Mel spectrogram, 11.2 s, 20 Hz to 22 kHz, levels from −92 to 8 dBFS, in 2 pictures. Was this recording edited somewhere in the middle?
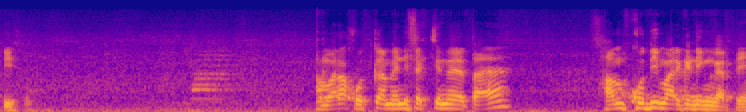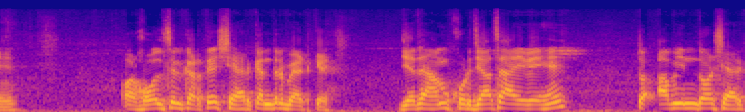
yes; 1 cut; at 2.4 s

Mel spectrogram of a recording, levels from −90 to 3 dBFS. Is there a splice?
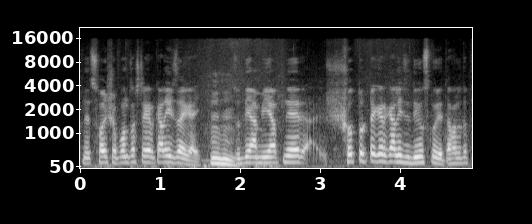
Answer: no; 0 cuts

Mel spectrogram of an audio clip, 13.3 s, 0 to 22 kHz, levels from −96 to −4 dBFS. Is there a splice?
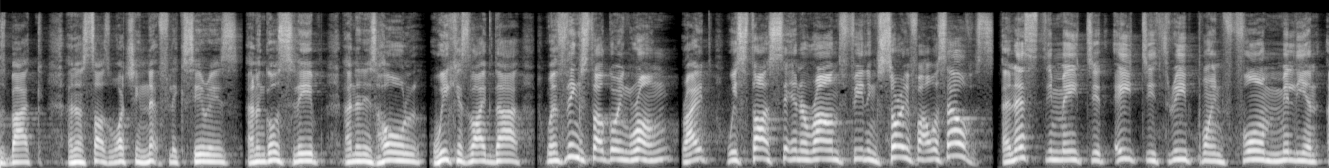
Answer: yes; 5 cuts; at 2.4 s, 4.2 s, 5.3 s, 6.7 s, 9.8 s

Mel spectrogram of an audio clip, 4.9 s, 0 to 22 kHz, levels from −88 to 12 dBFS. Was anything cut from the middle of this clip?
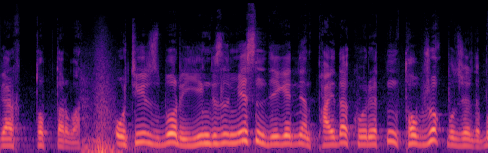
yes; 1 cut; at 1.0 s

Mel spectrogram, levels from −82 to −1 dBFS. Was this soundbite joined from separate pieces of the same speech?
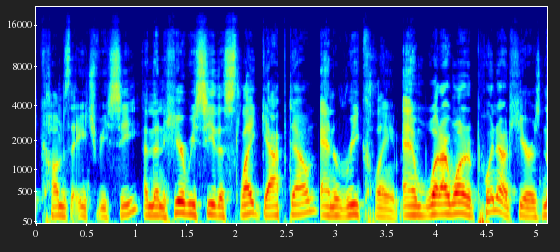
yes; 3 cuts; at 1.0 s, 2.8 s, 3.6 s

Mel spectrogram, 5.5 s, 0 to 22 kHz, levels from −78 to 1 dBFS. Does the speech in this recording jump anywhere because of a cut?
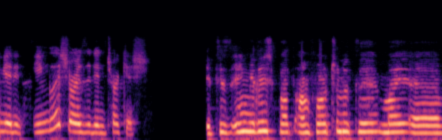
yes; 1 cut; at 3.7 s

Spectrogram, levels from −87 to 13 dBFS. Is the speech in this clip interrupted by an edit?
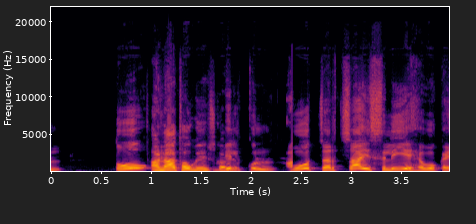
yes; 1 cut; at 2.3 s

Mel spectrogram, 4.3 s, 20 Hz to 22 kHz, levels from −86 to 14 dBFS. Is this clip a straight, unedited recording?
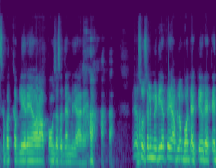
no; 1 cut; at 2.8 s

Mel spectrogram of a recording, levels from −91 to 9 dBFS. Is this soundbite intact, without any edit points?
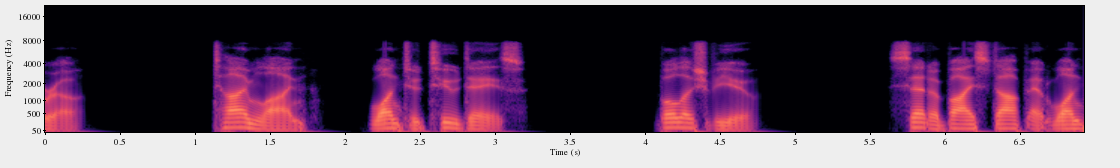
yes; 0 cuts

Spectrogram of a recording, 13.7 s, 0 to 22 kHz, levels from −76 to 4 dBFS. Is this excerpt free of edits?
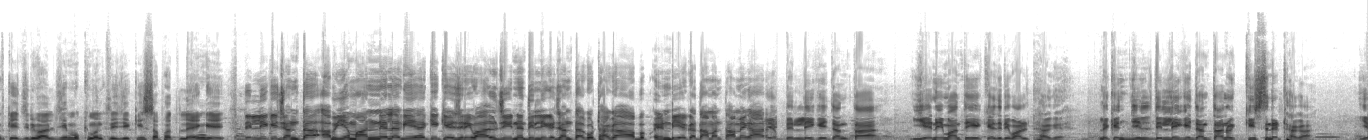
no; 4 cuts; at 2.4 s, 7.8 s, 9.0 s, 10.8 s

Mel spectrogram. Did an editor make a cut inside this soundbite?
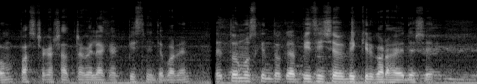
yes; 1 cut; at 2.2 s

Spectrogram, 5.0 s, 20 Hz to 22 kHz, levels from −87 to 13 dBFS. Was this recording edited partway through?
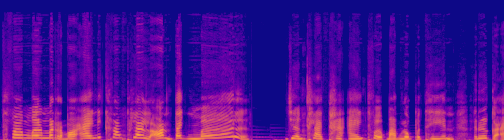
yes; 1 cut; at 2.7 s

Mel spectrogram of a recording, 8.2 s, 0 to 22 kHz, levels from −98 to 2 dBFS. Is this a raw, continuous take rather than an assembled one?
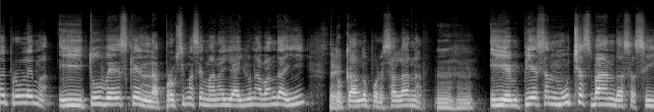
yes; 0 cuts

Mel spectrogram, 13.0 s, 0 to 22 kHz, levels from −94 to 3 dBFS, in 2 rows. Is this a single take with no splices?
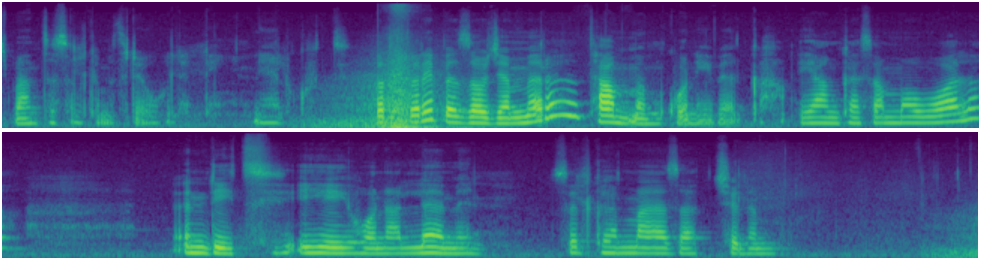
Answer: no; 1 cut; at 2.4 s

